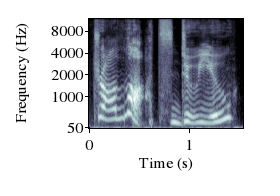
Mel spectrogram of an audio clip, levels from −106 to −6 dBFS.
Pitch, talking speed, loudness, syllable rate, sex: 270 Hz, 155 wpm, -20 LUFS, 2.9 syllables/s, female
